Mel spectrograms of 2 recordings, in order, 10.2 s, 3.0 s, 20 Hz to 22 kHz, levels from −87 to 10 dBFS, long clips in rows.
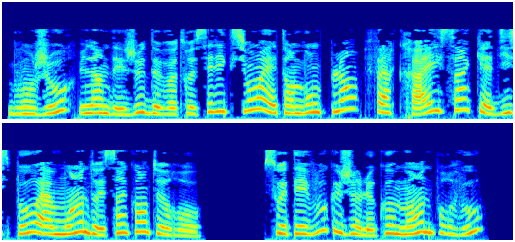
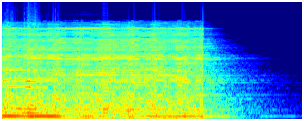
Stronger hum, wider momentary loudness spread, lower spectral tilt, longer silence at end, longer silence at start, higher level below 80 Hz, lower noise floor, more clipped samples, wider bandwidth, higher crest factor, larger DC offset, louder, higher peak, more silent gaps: neither; second, 7 LU vs 10 LU; about the same, -5 dB/octave vs -4 dB/octave; second, 0.3 s vs 0.7 s; about the same, 0.05 s vs 0 s; second, -54 dBFS vs -30 dBFS; first, under -90 dBFS vs -53 dBFS; neither; second, 8.8 kHz vs 11.5 kHz; about the same, 14 dB vs 14 dB; neither; second, -19 LUFS vs -12 LUFS; second, -6 dBFS vs 0 dBFS; first, 7.14-7.72 s vs none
